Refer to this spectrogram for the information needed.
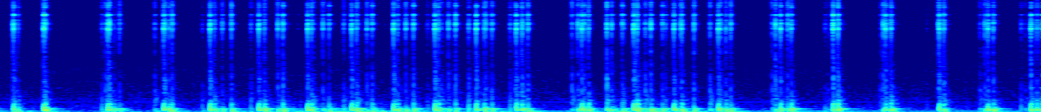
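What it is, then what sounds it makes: Glass candy jar. Fingertips tap quickly on the sides of a clear glass jar full of gummy candies. The result is a dense run of soft, dull taps with a low thump and bright clicky edges, each dying away almost at once, with brief pauses between bursts.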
